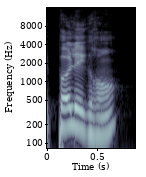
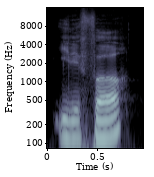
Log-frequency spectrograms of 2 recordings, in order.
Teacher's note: in the masculine form, I did not pronounce the D in Paul est grand, the T in il est fort, and the S in il est gris.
